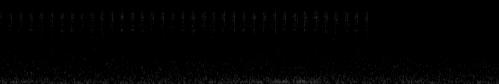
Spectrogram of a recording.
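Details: A singing male red-legged grasshopper, Chorthippus binotatus, recorded 11 August 2020 at L'Escalette, makes a quick run of dry, high-pitched rasping pulses, about seven each second. It breaks off after a few seconds, leaving faint background hiss.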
